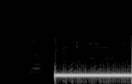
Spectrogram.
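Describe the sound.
A telephone line tone while a call is being placed: after a brief quiet moment, a loud, steady single-pitched tone switches on and holds without a break.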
